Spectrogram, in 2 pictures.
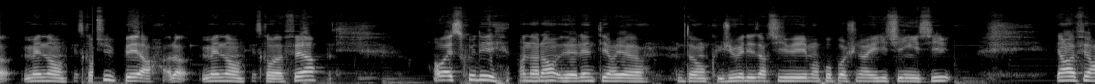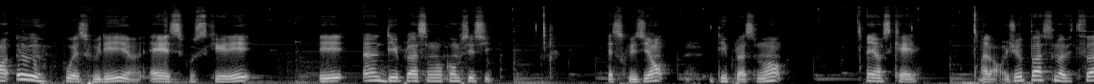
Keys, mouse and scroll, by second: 0.1 scroll down 3, 0.3 Tab, 1.0-1.5 scroll down 3, 1.5-2.1 middle drag, 2.1-2.6 scroll up 4, 2.6 middle click, 3.3 Tab, 4.1 alt+right click, 4.5-7.5 middle drag, 9.0 click, 9.6 middle click, 10.3-10.9 scroll up 2, 10.9 e, 12.1 s, 13.7 middle click, 14.6-16.5 drag, 16.5 e, 17.8-19.3 drag, 19.3 s, 20.3 KP_1, 21.0 Tab, 21.5-21.8 scroll down 4.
